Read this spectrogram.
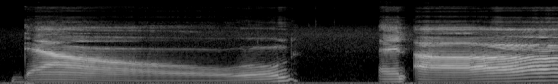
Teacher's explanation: When you say down, let the tone of your voice go down. When you say up, let your tone go up like so.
